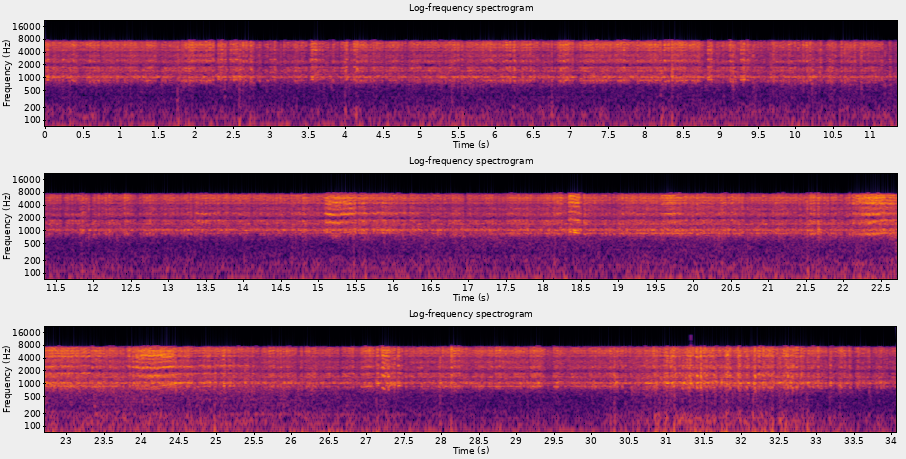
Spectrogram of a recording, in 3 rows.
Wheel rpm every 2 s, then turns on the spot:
230, 240, 230, 240, 240, 230, 230, 230, 230, 230, 230, 230, 230, 230, 230, 230, 230.
none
